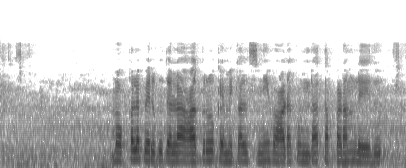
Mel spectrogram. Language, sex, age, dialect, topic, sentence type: Telugu, female, 36-40, Central/Coastal, agriculture, statement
